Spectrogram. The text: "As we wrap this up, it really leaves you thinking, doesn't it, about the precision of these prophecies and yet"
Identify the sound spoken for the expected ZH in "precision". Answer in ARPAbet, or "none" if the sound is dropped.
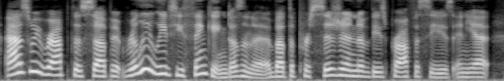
ZH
